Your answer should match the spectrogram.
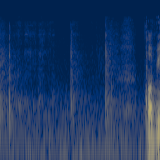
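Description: Chalk writing on a chalkboard: faint scratching with a few light taps of the chalk against the board.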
